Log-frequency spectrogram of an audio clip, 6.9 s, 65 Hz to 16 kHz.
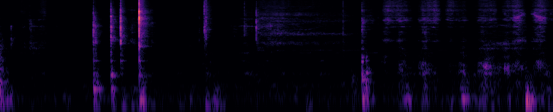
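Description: A Tanto M4 PM2 steel blade is drawn across a 2000 grit sharpening stone in short, quiet scraping strokes separated by pauses, close and fairly faint.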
